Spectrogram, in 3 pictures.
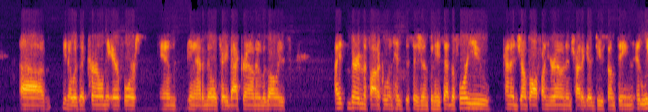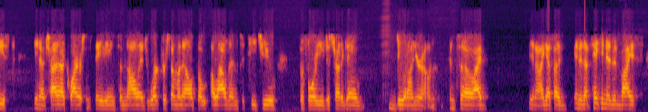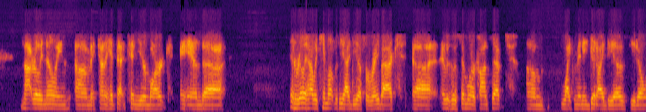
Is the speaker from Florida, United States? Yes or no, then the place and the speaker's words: no; outside of Atlanta, Georgia, United States; moved away; also born or lived in Birmingham, Alabama; I grew up in outside of Atlanta, Georgia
